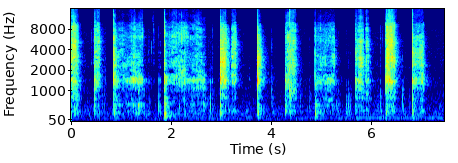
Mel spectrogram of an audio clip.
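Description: A metal spoon scrapes and clinks against a saucepan while stirring a thick sauce.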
